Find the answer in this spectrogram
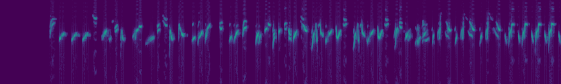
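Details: Moroccan-type European goldfinch song: an unbroken run of quick, bright, tinkling twitters and slurred chirps repeated at a rapid pace for about five seconds.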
